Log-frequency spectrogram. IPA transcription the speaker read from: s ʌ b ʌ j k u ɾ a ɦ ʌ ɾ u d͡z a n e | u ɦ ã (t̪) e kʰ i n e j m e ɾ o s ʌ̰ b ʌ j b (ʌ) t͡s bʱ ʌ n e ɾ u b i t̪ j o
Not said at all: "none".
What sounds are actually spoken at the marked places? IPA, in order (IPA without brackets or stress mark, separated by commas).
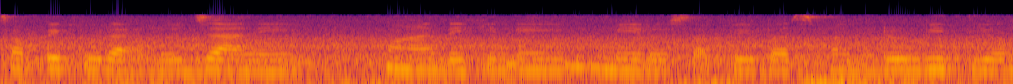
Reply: d̪, ʌ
